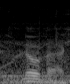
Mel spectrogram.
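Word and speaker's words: Novac: If you ever played like Fallout New Vegas and see entire Novak, it's pronounced just like that.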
